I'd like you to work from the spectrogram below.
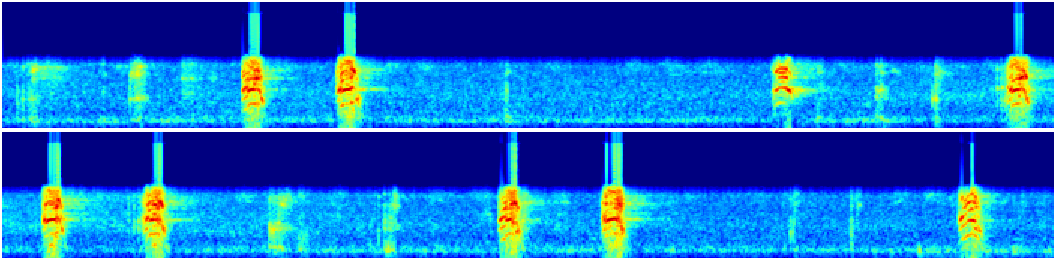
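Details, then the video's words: Female pet poodle that loves running after a ball but never returns it: bursts of loud, sharp barks in pairs and triplets with softer yips between, spread irregularly across the recording over a low steady hum. "Poodle atrás da bolinha"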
